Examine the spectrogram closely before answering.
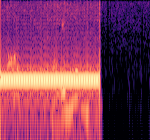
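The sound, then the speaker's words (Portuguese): Telephone ringing tone on an outgoing call: a steady, single-pitched electronic tone held for about a second and a half, then silence, then the next tone just beginning. “Você lá tá ligando aqui, ó.”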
